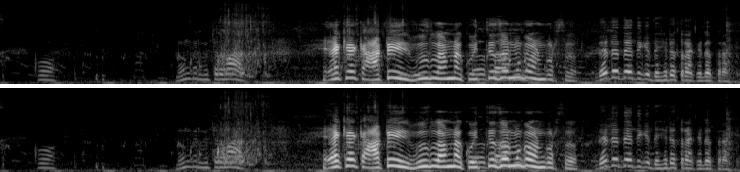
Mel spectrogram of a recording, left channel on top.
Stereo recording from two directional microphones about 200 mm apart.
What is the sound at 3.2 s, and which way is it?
Speech, 15° right (ahead or behind).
